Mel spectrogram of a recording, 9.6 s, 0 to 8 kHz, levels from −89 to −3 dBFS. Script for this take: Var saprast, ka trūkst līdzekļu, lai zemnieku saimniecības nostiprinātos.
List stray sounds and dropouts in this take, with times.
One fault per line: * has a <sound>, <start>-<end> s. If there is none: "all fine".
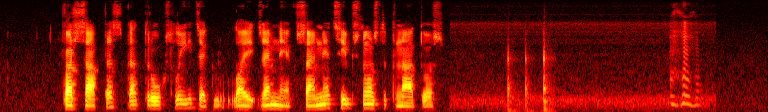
* has a thud, 6.3-7.0 s
* has a laugh, 8.4-8.8 s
